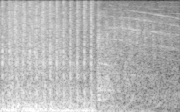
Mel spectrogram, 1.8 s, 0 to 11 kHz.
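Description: Automatic gunfire in the video game Fallout 76, a fast loud burst of rounds for about a second, then ringing decay and fading echoes.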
